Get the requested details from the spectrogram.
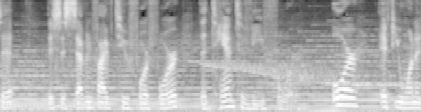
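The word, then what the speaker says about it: Tantive IV: else that never really knew exactly how to pronounce it this is 75244 the tanto v4 or if you want to just call it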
